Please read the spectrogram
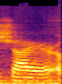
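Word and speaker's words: Scheier: If you want to look that up, Father Stephen Shire. Oh, I should have spelled it on there for you. It's S-C-H-E-I-E-R. Stephen, spelled with a V.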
